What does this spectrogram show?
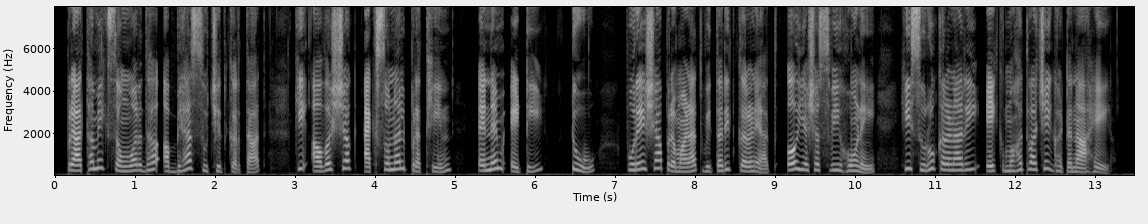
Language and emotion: Marathi, neutral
